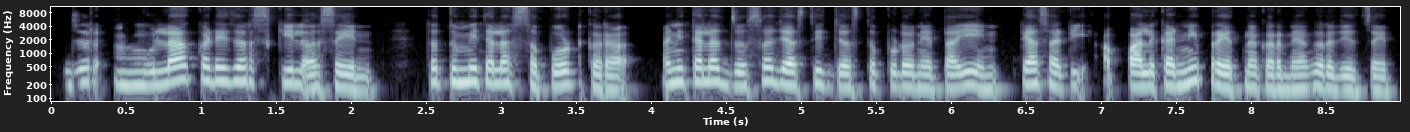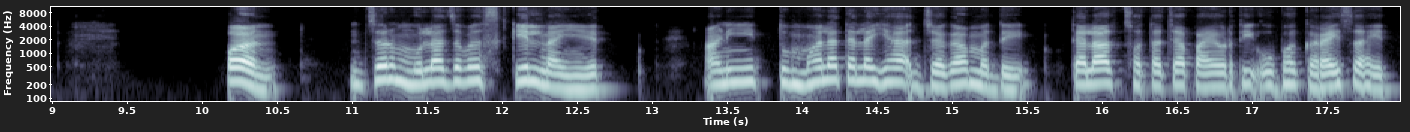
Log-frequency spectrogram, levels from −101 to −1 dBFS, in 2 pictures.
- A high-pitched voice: Yes, high, 195 Hz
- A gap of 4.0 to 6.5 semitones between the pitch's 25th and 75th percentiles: Yes, average, 4.3 semitones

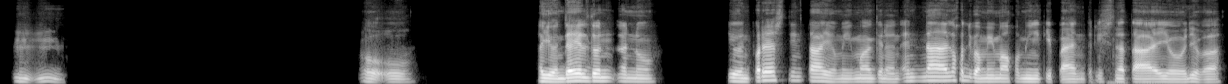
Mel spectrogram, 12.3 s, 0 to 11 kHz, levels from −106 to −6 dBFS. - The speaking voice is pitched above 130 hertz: No, low, 120 Hz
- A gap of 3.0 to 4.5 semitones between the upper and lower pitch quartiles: Yes, average, 3.7 semitones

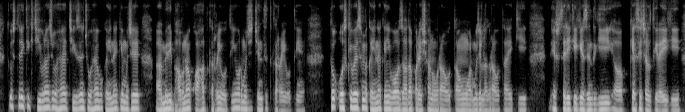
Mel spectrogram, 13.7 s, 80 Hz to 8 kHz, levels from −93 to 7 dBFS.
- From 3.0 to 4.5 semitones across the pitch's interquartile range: Yes, average, 4.0 semitones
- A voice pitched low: Yes, low, 125 Hz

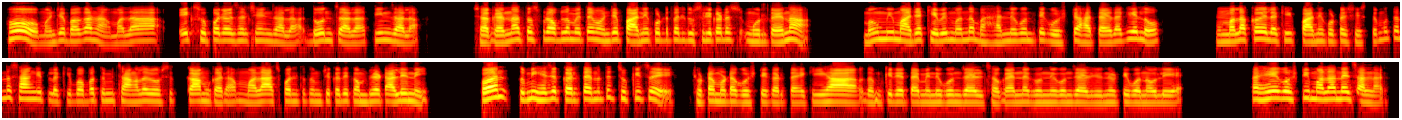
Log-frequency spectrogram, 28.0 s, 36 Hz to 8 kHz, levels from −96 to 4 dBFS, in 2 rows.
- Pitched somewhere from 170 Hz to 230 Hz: Yes, medium, 185 Hz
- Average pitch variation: Yes, average, 3.5 semitones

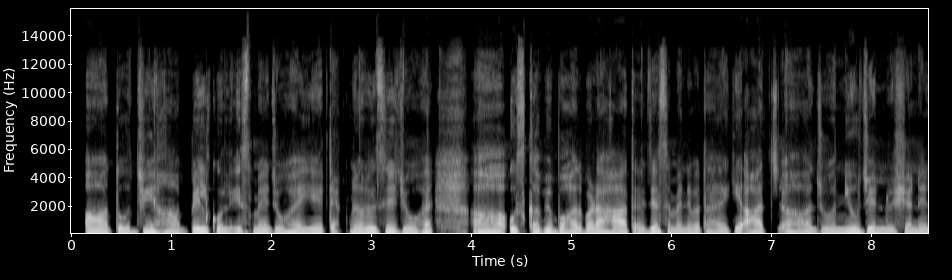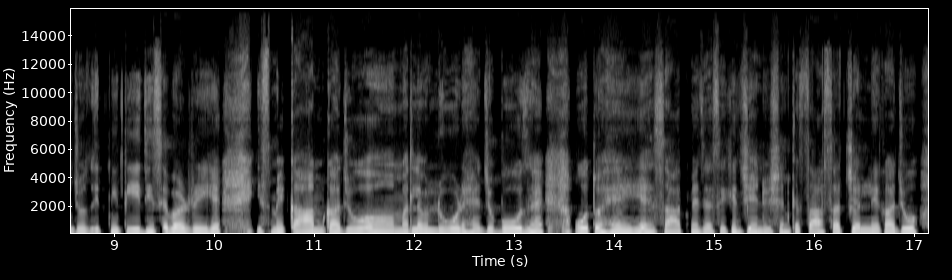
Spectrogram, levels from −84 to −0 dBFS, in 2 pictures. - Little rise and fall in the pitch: Yes, narrow, 2.3 semitones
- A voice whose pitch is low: No, high, 190 Hz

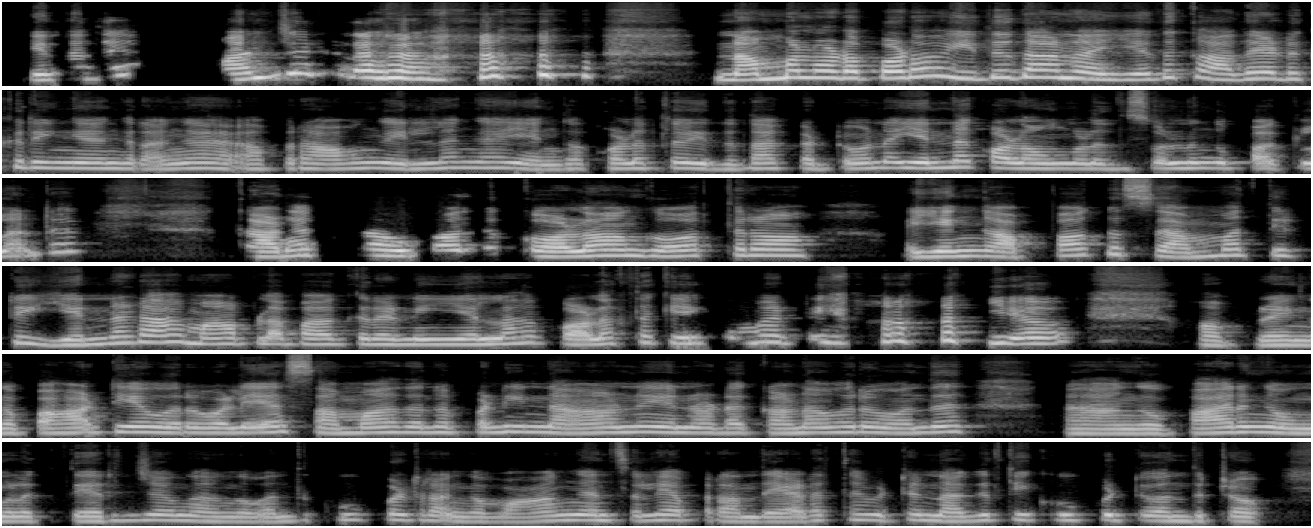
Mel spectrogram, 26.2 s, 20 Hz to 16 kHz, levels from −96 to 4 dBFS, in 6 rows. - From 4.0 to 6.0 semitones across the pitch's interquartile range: No, average, 3.6 semitones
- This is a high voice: Yes, high, 205 Hz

